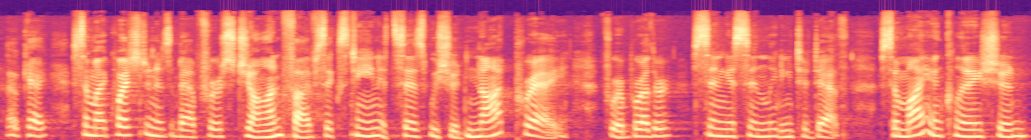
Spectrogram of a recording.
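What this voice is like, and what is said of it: Brooklyn accent. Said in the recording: “born and bred in Brooklyn. ... I hear it. ... I can't get rid of the accent.”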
